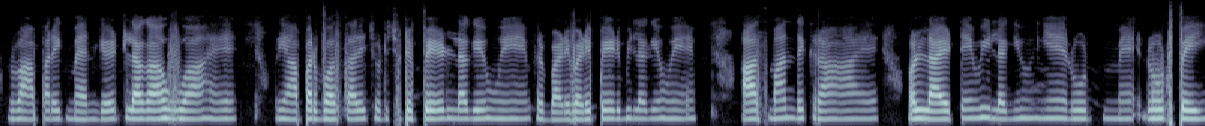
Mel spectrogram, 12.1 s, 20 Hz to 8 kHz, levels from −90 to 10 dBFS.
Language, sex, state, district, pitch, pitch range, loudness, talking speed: Hindi, female, Bihar, Purnia, 200 Hz, 195-205 Hz, -18 LUFS, 200 wpm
